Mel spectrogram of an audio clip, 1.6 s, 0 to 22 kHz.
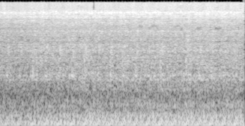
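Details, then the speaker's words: Honda CB750 K2 four-cylinder with new electronic ignition, ignition ruled out; lumpy, lopsided idle with a hollow beat from a dead cylinder; number 3 header pipe only warm, so a carburetor problem is suspected; cylinder misfire. "It does run, believe me. Can you hear the problem?"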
